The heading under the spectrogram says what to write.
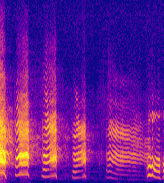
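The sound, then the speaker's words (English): A strange bird call: a series of six nasal, honking squawks with wobbling pitch, loud, separated by short pauses, with no talking. “Oh, well, that's the funniest kind of a bird I ever heard of.”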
